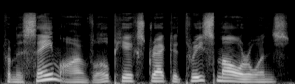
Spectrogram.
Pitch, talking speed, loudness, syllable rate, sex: 135 Hz, 185 wpm, -19 LUFS, 5.3 syllables/s, male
